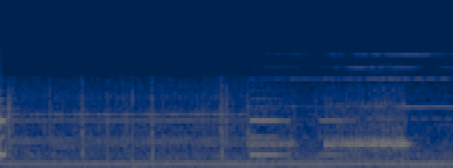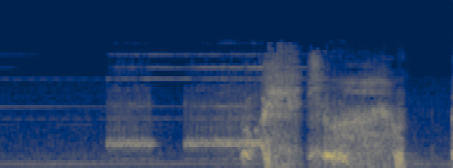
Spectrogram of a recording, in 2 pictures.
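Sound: car telephone ringing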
